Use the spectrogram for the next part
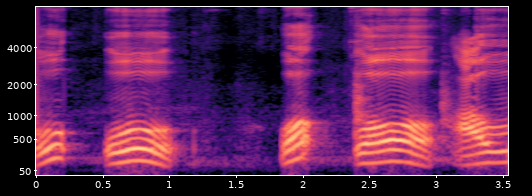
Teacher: அங்காப்பு என்பது இப்போ எப்படி கடந்த நூற்பாவில் சேர்த்தோமோ அது மாதிரி இதழை சேர்த்து அங்காப்போடு வாய் திறத்தலோடு இதழ் குவிவே. இதழை குவித்து கூறும் முயற்சியால் பிறப்பன ஆகும்.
